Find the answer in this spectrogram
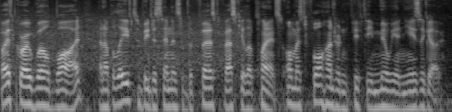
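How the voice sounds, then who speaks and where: A man reading a measured, scripted nature documentary voice-over. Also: on the low side, steady tone, background noise. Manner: measured, informative delivery. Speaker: documentary narrator.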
